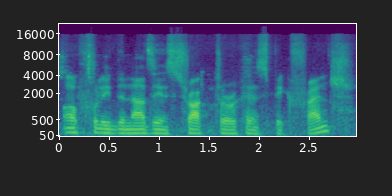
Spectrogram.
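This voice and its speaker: A man's voice: deep voice, steady tone, normal speed, slight background noise. A man playing in a tabletop game, chatting loosely and swearing casually. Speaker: player.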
